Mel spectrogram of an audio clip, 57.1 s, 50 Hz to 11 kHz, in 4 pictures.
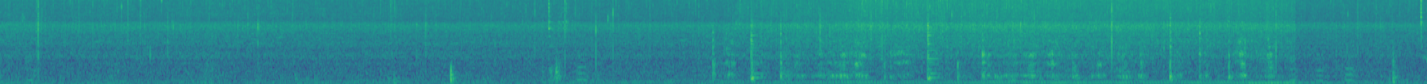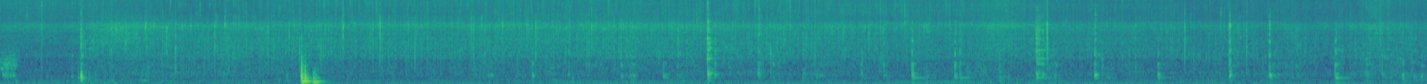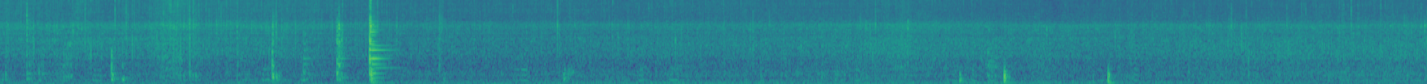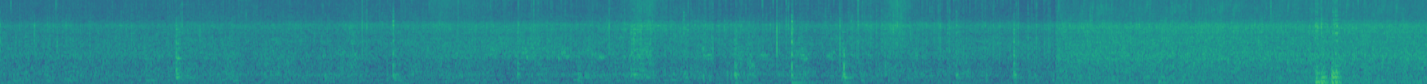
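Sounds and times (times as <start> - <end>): food sizzling in a pan: 0.0 - 57.0
utensil tapping a pan: 7.1 - 13.0, 17.2 - 17.7, 19.0 - 32.6.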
